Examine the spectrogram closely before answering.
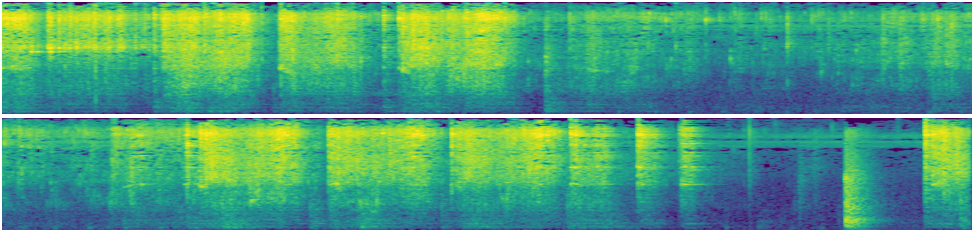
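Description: Water being poured into a cooking pot of stir-fried snails and spices, with clinks of the pot and utensils. The pouring comes in two spells, the first in the opening five seconds and another later on.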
